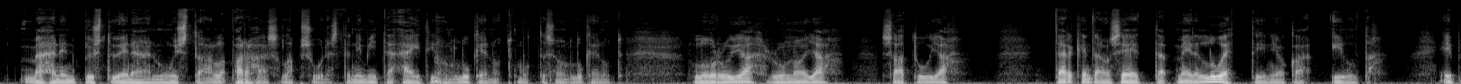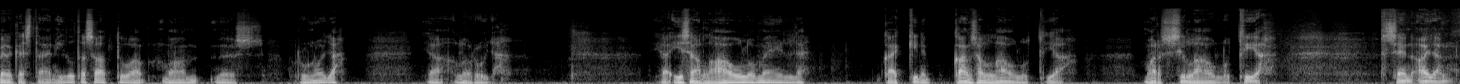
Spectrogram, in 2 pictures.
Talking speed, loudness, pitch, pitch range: 100 wpm, -21 LUFS, 80 Hz, 75-90 Hz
